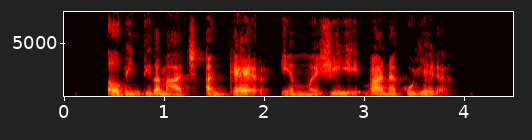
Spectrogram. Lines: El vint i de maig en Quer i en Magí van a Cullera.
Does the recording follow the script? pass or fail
pass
